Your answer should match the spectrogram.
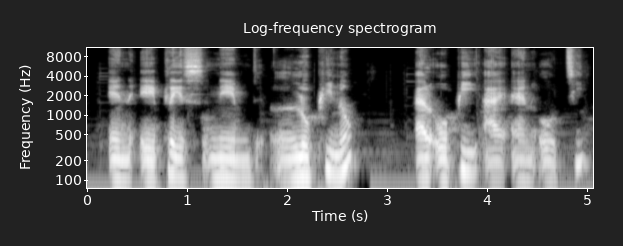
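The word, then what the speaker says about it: Lopinot: a place named lupino l-o-p-i-n-o-t lopino it's pronounced and um we're here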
